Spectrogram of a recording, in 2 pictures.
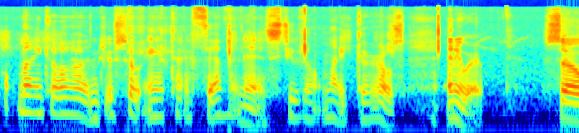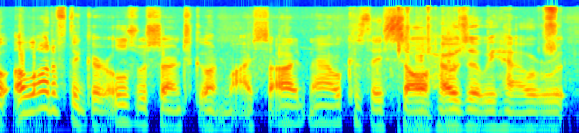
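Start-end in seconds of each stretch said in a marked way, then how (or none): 0.1-3.0 higher, softer mock girl chorus. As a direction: parody their outrage. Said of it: "started being like".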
